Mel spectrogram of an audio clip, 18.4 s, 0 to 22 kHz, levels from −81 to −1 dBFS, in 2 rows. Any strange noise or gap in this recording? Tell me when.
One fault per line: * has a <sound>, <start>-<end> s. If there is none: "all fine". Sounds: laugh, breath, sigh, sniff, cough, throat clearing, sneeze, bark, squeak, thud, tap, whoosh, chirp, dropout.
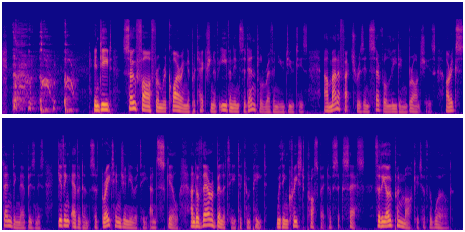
* has a cough, 0.2-1.5 s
